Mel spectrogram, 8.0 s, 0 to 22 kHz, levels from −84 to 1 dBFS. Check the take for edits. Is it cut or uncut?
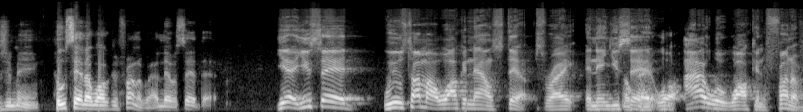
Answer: uncut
